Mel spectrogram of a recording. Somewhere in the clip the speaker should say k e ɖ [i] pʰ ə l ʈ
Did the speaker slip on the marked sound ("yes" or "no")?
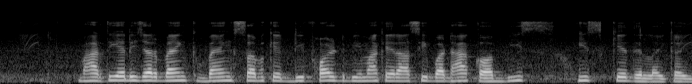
no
